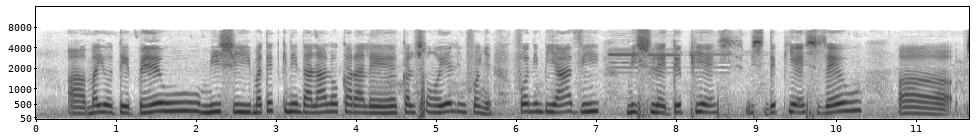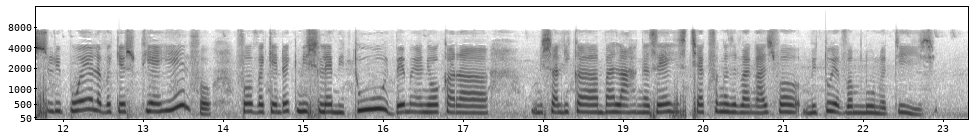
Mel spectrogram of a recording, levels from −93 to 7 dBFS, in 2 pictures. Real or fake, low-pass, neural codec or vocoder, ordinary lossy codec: real; 7.2 kHz; none; AAC, 48 kbps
